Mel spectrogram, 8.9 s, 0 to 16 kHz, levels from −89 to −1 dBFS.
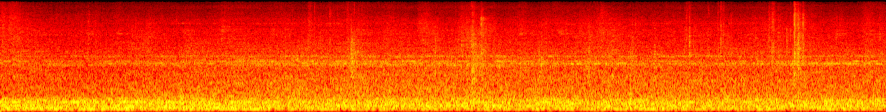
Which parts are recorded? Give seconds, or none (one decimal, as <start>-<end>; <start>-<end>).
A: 0.0-8.9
